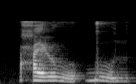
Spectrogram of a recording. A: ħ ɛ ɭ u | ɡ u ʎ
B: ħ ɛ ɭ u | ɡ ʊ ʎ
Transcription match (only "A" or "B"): A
